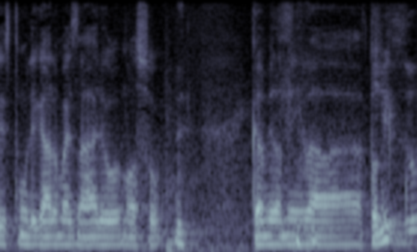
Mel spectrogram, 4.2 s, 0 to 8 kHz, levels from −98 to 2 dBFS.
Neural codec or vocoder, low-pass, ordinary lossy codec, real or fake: none; none; none; real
